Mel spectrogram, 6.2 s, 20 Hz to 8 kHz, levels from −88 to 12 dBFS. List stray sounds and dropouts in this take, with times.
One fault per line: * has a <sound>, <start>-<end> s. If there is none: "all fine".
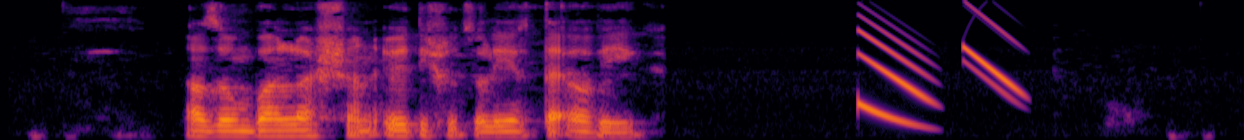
* has a chirp, 4.3-5.2 s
